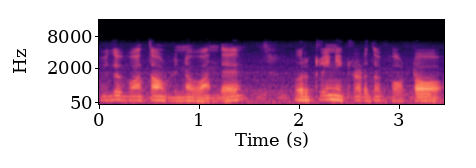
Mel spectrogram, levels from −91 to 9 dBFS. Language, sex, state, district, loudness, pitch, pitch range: Tamil, male, Tamil Nadu, Namakkal, -19 LUFS, 115 Hz, 100-125 Hz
